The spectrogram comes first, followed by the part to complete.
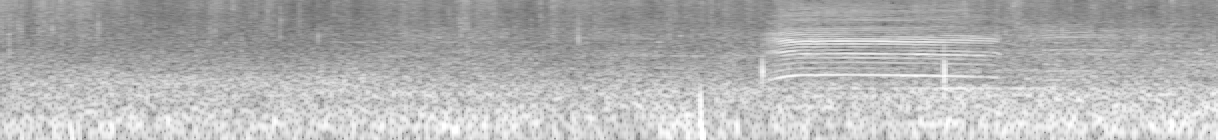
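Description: A Harri sheep bleats once, about four seconds in: a single call lasting about a second, over steady background noise.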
